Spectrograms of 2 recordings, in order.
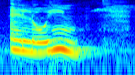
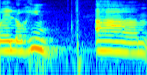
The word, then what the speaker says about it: Elohim: muy interesante que es el login o elohim dependiendo de cómo lo quieran pronunciar es correcto llamarlo el login si es correcto llamarlo eloy si lo hacemos en una en una traducción latina este nombre que viene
